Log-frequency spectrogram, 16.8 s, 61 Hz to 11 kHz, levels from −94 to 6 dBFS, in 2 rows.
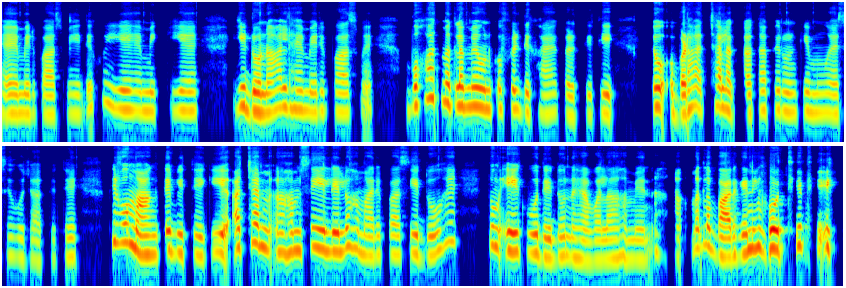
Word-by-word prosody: है, 175 +1 -2
मेरे 180 0 -6
पास 170 0 -5
में 180 -1 -12
देखो 275 - -12
ये 210 -3 -2
है 200 -1 -8
मिक्की 195 +1 -9
है, 195 -1 -4 0.4
ये 235 - +2
डोनाल्ड 200 +2 +2
है 210 - -3
मेरे 195 0 -6
पास 185 -1 -5
में। - - -10 0.4
बहुत 275 +8 +1
मतलब 235 -3 +4
मैं 230 0 +4
उनको 215 -1 +1
फिर 210 0 -4
दिखाया 185 -2 -8
करती 170 0 -9
थी। 180 0 -4 0.4
तो 225 0 +5
बड़ा 180 +6 +3
अच्छा 225 +2 -4
लगता 190 -4 -1
था। 200 - -3
फिर 205 -1 -7
उनके 190 +1 -7
मुँह 185 0 -8
ऐसे 180 +2 -10
हो 180 -1 -12
जाते 170 0 -15
थे, 185 +1 -9
फिर 310 - -8
वो 310 - +4
माँगते 200 -3 +5
भी 210 -1 -1
थे 190 - -3
कि 215 +3 +1
अच्छा 260 +4 +3
म 255 -3 +1
हमसे 225 +4 -1
ये 240 - +7
ले 225 -1 +5
लो, 260 +4 0
हमारे 195 -6 -4
पास 200 0 -6
ये 205 - +2
2 195 +4 -4
हैं, 320 +3 -7 0.3
तुम 275 -2 0
1 220 -1 +6
वो 210 0 +2
दे 180 -3 -1
दो 185 +2 -5
नया 175 -3 -4
वाला 170 +1 -4
हमें 170 -2 -7
ना। 215 - -14 0.3
मतलब 260 0 0
बार्गेनिंग 205 +7 +4
होती 250 +3 +8
थी। 260 -2 -1
200 Hz, 230 wpm, -20 LUFS, 180-230 Hz, 0.4 s, होती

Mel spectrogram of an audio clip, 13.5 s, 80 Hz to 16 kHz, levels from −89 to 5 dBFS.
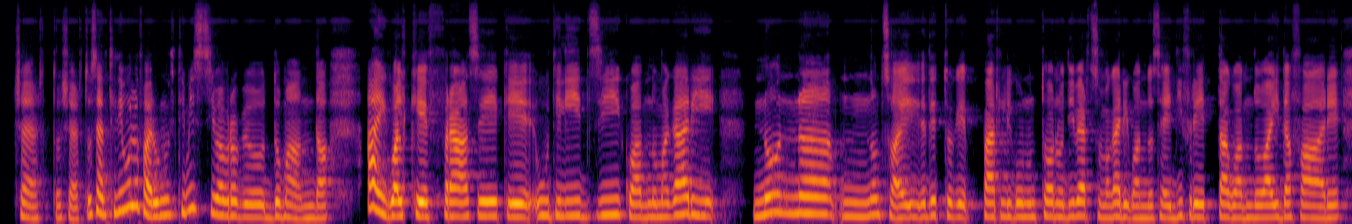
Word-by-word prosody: Certo, 195 -2 -6
certo, 185 +1 -6
senti 260 0 0
ti 290 - +1
volevo 380 +4 +3
fare 240 -9 +4
un'ultimissima 265 +4 0
proprio 210 -3 0
domanda: 195 -1 -2 0.4
hai 350 -6 +6
qualche 230 0 +6
frase 225 +1 +3
che 215 -2 +3
utilizzi 235 +1 -2
quando, 210 -3 -2
magari 235 +1 +1 0.4
non 265 +4 +1
mhmm, 255 -5 +1
non 245 +3 -1
so, 245 -3 -6
hai 200 +2 0
hai 205 - -1
detto 235 0 -2
che 205 -1 -4
parli 215 0 -1
con 215 0 -1
un 215 0 -4
tono 220 -1 -1
diverso, 225 +1 -2
magari 205 +1 -1
quando 195 0 -4
sei 195 0 -4
di 210 +4 -5
fretta, 210 -1 -1
quando 200 0 -3
hai 200 +1 +1
da 210 0 -2
fare. 200 -1 -2
220 Hz, 170 wpm, -22 LUFS, 205-235 Hz, 0.4 s, hai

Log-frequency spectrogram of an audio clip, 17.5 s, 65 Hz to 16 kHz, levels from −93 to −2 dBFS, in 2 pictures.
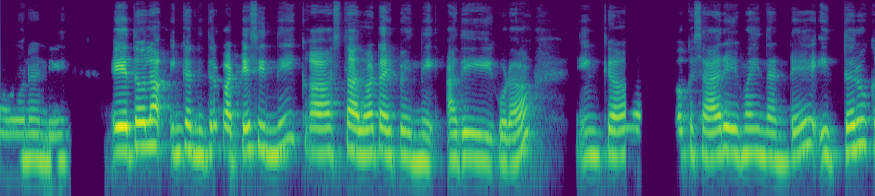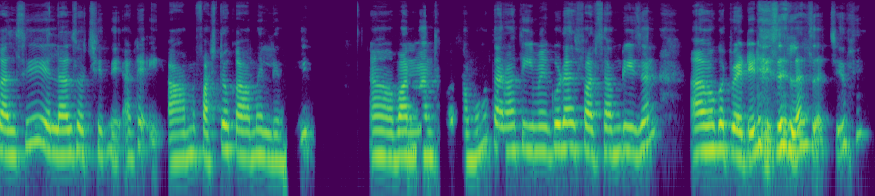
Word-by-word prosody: అవునండి, 185 -1 -5 0.6
ఏదోలా 270 - +8 0.2
ఇంకా 240 +3 +1
నిద్ర 210 +3 -1
పట్టేసింది. 225 +2 0 0.2
కాస్త 220 0 -1
అలవాటు 215 +2 +2
అయిపోయింది 195 -4 -2 0.2
అది 195 +1 -1 0.3
కూడా. 170 0 -1 0.7
ఇంకా 205 0 -2 0.7
ఒకసారేమైందంటే, 205 -2 -1 0.3
ఇద్దరు 225 +6 +1
కలిసి 210 +5 0 0.2
వెళ్ళాల్సొచ్చింది. 215 0 -1
అంటే, 195 - -6
ఇ - - -15 0.2
ఆమె 195 +3 -4
ఫస్ట్ 190 +4 -2
ఒక 230 - -8
ఆమెళ్ళింది, 195 - -5 0.7
ఆ! 205 - +1 0.2
1 200 0 +3
మంత్ 200 0 -3
కోసము. 195 -5 -6 0.2
తరువాత 235 0 0
ఈమె 230 0 -2
కూడా 255 +1 +5
ఫర్ 220 -1 +1
సమ్ 215 0 -1
రీజన్ 250 - -1 0.4
ఆమె 235 0 +5
ఒక 245 -1 +4
20 200 -2 +5
డేస్ 235 - +1
వెళ్ళాల్సొచ్చింది. 265 - 0
210 Hz, 125 wpm, -20 LUFS, 195-230 Hz, 0.7 s, ఏదోలా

